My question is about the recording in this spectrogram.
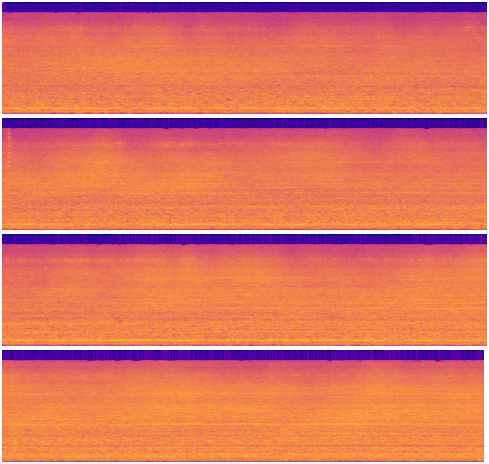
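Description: Kubota diesel engine of a tracked rotary tiller running steadily under load while tilling a wet paddy, a constant low hum with higher engine tones above it. It grows a little louder in the second half as the machine comes closer.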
